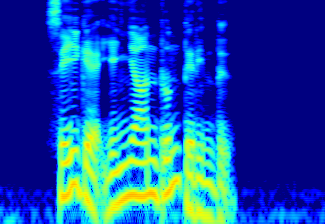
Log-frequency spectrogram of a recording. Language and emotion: Tamil, neutral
